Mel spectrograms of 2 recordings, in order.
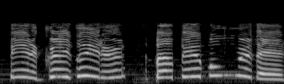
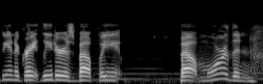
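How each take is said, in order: First: It is read in a put-on character voice. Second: It is read in a natural voice.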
